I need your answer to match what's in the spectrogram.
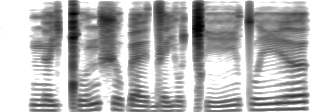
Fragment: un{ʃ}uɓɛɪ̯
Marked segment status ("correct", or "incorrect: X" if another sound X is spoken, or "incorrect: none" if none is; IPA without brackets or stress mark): correct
